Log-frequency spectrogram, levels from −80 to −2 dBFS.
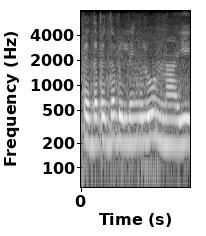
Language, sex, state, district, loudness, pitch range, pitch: Telugu, female, Andhra Pradesh, Annamaya, -13 LUFS, 200-210 Hz, 205 Hz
